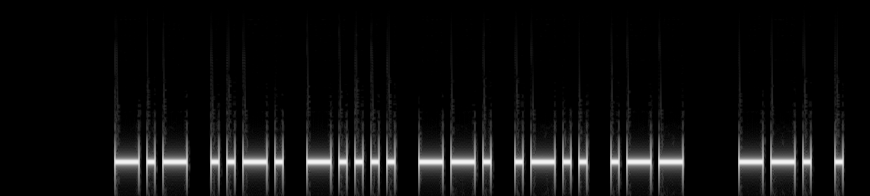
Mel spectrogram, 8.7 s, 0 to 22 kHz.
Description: Morse code, heard as a keyed tone, about 16 wpm, 690 Hz. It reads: KF6GLW GE
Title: SOTA QSO Practice 15wpm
